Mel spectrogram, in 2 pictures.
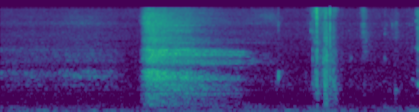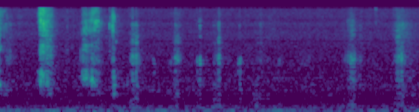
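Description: A person biting into and chewing a raw jalapeño pepper: a loud breathy burst about a second and a half in, then scattered crunches and mouth clicks as it is chewed.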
